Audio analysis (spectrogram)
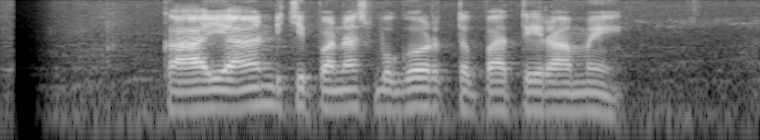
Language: Sundanese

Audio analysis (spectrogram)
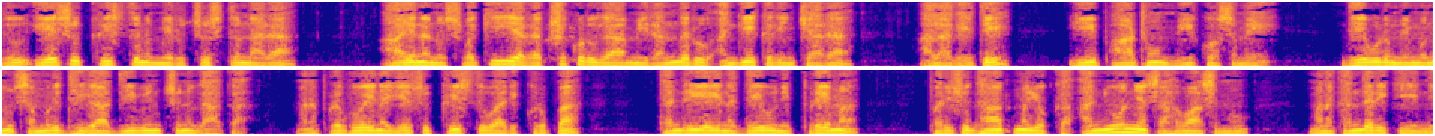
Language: Telugu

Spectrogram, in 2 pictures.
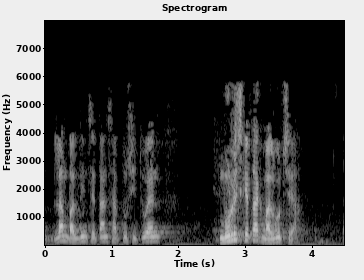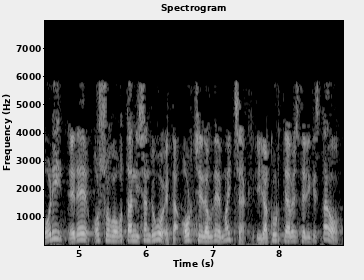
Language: Basque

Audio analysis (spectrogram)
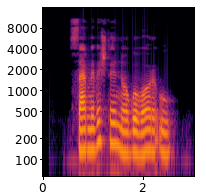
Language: Persian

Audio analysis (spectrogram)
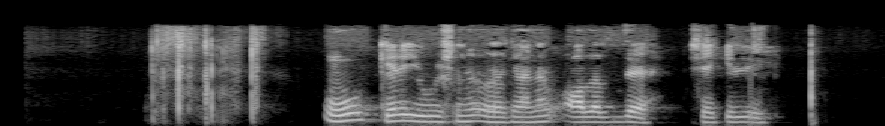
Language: Uzbek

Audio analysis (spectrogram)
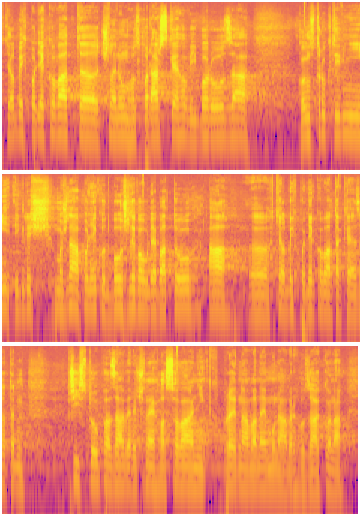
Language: Czech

